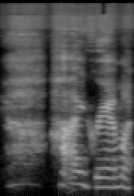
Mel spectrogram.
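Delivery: high, eager grandchild voice on the phone; a scammer playing the sweet grandkid; scam call grandchild. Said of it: "impersonating a grandchild".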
